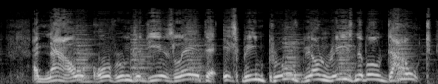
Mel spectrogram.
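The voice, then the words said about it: Good put-on Yorkshire accent. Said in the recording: “you sound good with a Yorkshire accent”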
